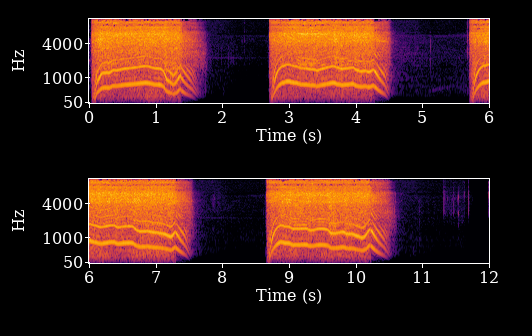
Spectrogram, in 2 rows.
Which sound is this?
Hempstead Ata Hemel st24le straight die grinder grinding wood four times.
